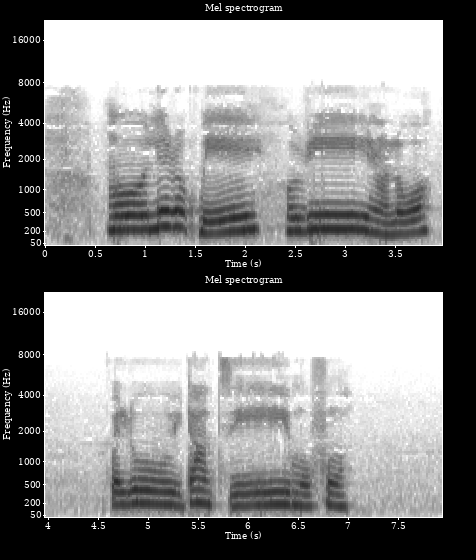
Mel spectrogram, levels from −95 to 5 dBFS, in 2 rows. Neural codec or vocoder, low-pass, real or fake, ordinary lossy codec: none; 19.8 kHz; real; AAC, 24 kbps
